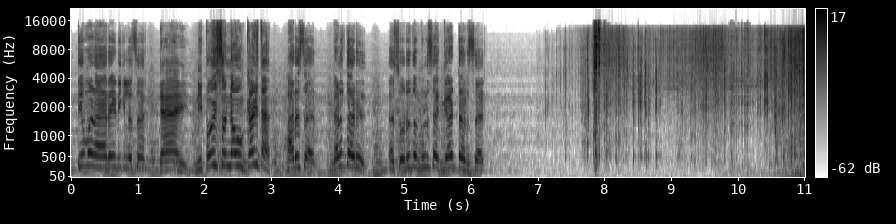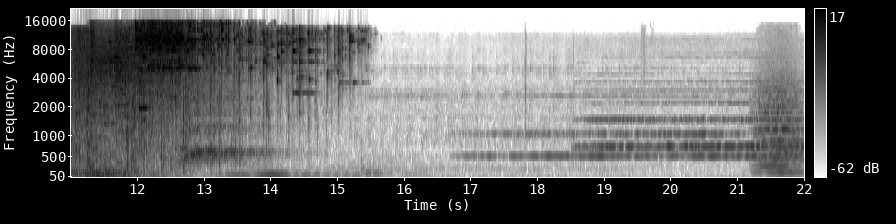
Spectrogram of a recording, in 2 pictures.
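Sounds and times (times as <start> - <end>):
glass shattering: 7.6 - 15.6.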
